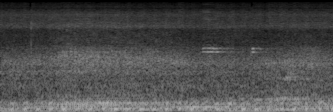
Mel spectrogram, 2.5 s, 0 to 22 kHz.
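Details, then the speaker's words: Small single-cylinder motorcycle (R150 tag) after an intake cam replacement with valve clearance set to 0.10 idles even and steady with no top-end ticking; quiet and smooth. "Mga kulaog, ayan o, perfect naman ang gawa natin. Gago! Napakatahimik."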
